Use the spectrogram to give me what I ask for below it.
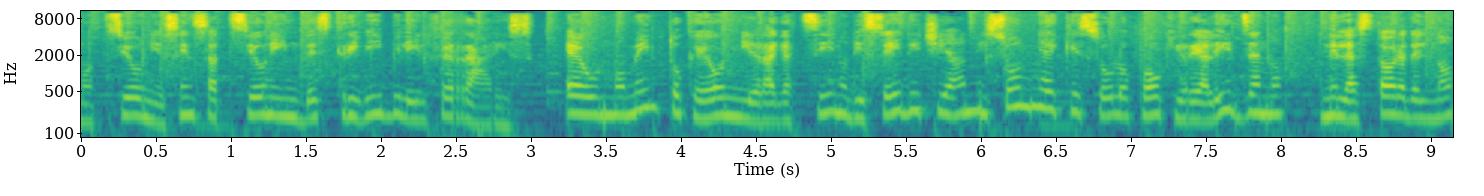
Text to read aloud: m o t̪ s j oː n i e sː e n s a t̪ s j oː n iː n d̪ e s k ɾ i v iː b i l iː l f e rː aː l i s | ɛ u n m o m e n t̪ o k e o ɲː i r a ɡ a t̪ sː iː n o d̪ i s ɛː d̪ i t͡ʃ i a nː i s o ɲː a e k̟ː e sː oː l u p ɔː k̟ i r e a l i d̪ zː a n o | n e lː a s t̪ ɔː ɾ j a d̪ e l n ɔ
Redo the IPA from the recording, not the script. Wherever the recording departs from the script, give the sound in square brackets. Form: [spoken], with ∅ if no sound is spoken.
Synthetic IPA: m o t̪ s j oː n i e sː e n s a t̪ s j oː n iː n d̪ e s k ɾ i v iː b i l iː l f e rː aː [ɾ] i s | ɛ u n m o m e n t̪ o k e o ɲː i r a ɡ a t̪ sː iː n o d̪ i s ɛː d̪ i t͡ʃ i a nː i s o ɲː a e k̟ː e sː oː l [o] p ɔː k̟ i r e a l i d̪ zː a n o | n e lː a s t̪ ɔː ɾ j a d̪ e l n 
